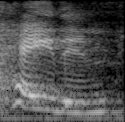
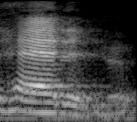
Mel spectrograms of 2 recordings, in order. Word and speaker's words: Hadden: to clear the air not Hayden it's headed headed okay had it all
